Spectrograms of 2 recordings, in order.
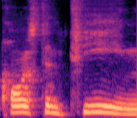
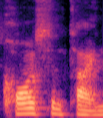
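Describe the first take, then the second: First: The last syllable rhymes with teen. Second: The last syllable rhymes with fine. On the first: The speaker calls it wrong. "not Constantine, like all these other fucking douchebags" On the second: The speaker calls it right. "it's pronounced as Constantine ... The word time rhymes with fine or line"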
